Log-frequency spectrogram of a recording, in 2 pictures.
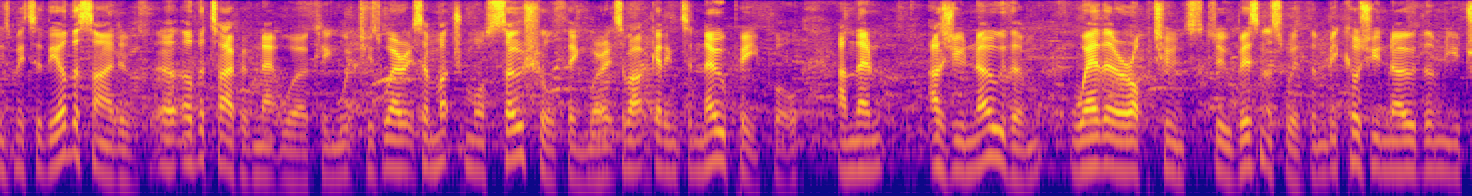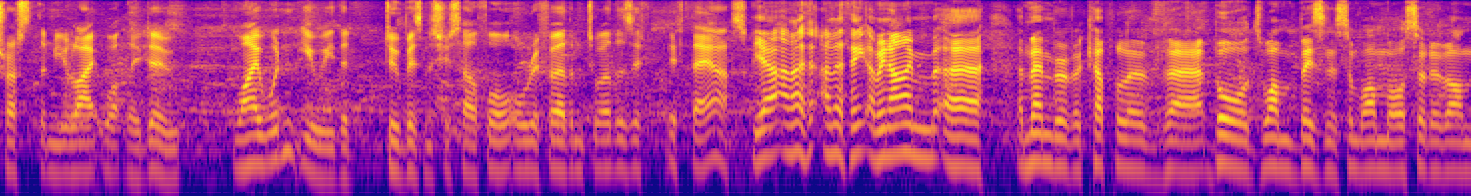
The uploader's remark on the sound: Live from the Glossop Business Expo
